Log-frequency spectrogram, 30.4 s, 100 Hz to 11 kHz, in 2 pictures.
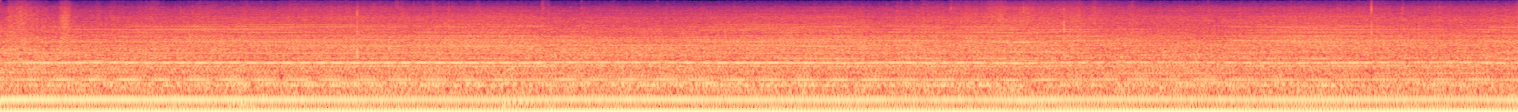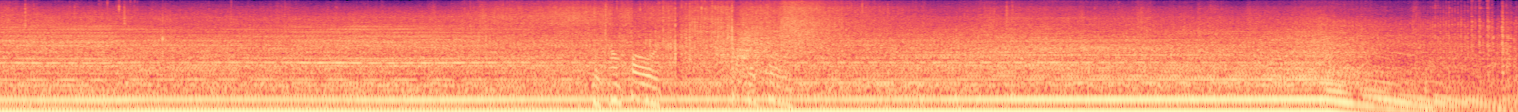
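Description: John Deere 2320 compact tractor's three-cylinder diesel engine running at steady high revs while it pulls a tree over on a strap. There is a brief crackle of wood about two-thirds of the way in, and near the end the engine revs fall away.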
